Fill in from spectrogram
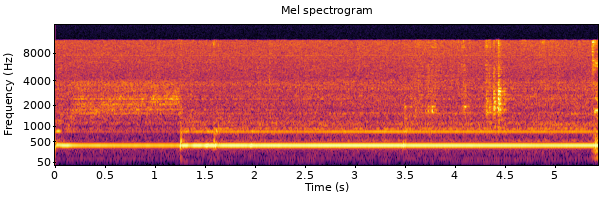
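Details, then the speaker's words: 1930s Philco 112-B superheterodyne AM radio, RF high-side adjustment during alignment: a steady pure whistle with a fainter overtone. Very touchy and sensitive to every noise. RF stage oscillation. "as you can hear i'm getting oscillation and as you can also hear very very sensitive to every little noise there is so this one's a tough one"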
